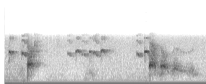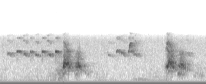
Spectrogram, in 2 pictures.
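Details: Foxy Brown, a female pet pug, worked up while squeaking her toy by herself, gives a half growl, half howl: four rough, harsh bursts about every two seconds, with toy squeaks chirping between them and a steady low hum.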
